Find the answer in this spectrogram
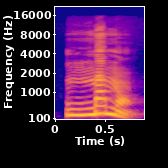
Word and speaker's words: maman: If you wanted to say my mommy, you would say ma maman. Ma maman. And remember, there is an N at the end of maman, you do not pronounce it.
